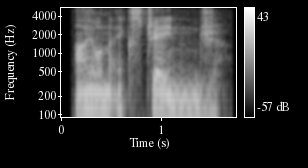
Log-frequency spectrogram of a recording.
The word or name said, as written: ion exchange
